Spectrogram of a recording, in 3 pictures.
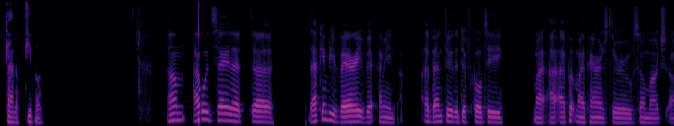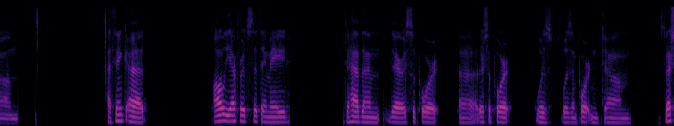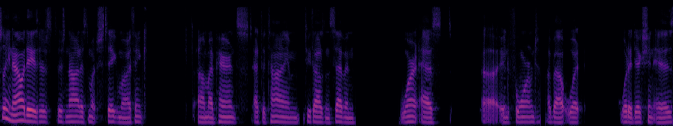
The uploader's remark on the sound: I encountered challenges with my video conferencing app, leading to frequent crashes during recording. If you noticed any delays in my responses, it was a result of these technical issues.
